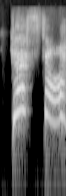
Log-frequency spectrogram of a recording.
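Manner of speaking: very high, crying, tearful voice. Retelling answering Tom while crying: imitating own tearful answer. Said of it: "I'm still crying at this point".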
